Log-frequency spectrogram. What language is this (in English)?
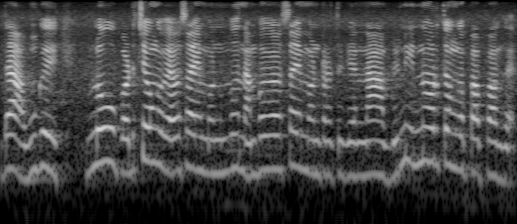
Tamil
